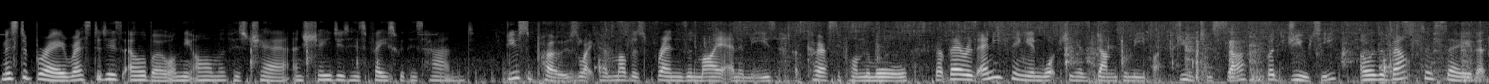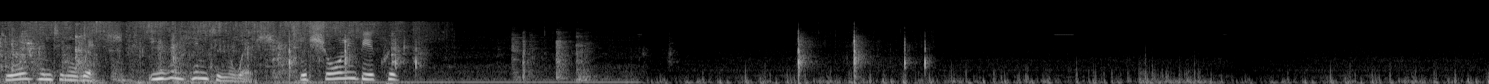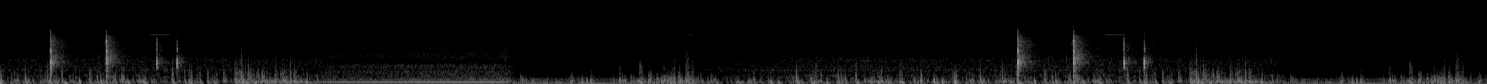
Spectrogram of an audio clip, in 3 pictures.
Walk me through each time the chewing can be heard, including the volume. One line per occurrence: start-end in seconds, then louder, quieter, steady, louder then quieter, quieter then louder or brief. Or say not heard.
not heard.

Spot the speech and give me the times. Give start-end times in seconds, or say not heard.
0.0-18.9.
